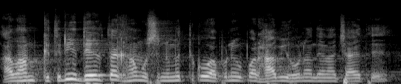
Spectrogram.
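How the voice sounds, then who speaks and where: A male Jain monk delivers a sermon, slowing to repeat key phrases with strong emphasis. His voice sits somewhat high. It carries a long hall reverb. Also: fairly even intonation. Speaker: Jain monk giving a discourse.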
